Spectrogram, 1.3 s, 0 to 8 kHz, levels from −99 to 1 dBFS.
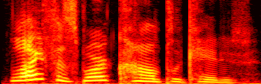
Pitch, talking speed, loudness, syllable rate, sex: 290 Hz, 185 wpm, -17 LUFS, 6.2 syllables/s, female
